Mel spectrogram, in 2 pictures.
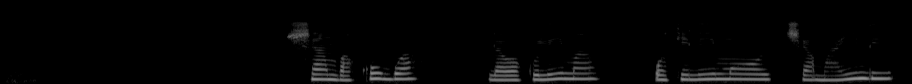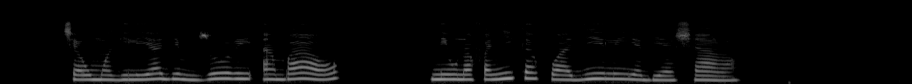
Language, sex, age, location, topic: Swahili, female, 25-35, Dar es Salaam, agriculture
